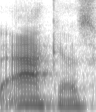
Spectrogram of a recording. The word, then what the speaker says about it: Jacas: I look at Gabe Jacas, who is spelled with a silent J in the beginning, Jacas.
